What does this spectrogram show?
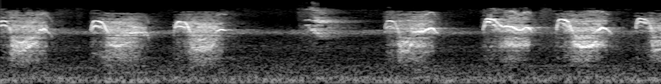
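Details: Young Sayaca tanager raised by hand: short rasping, hissy calls, high and harsh, come in quick succession, roughly two per second, with a few thin whistled edges, over a quiet background.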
